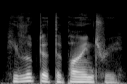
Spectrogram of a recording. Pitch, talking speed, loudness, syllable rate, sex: 115 Hz, 280 wpm, -16 LUFS, 6.1 syllables/s, male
